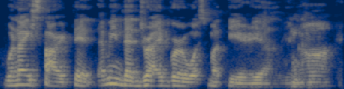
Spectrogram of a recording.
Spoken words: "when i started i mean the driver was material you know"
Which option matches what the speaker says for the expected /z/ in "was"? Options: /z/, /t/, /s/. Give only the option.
/s/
